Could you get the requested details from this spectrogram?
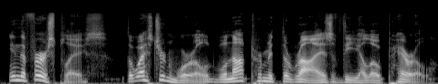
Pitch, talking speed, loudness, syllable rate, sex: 120 Hz, 220 wpm, -19 LUFS, 5.2 syllables/s, male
